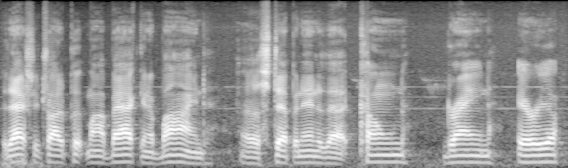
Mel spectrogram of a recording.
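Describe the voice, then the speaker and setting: Low-voiced grumbling man, plainspoken. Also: steady tone, moderate pace, mellow, smooth. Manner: blunt, grumbling, plainspoken with rural slang. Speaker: DIY vlogger. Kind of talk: casual DIY walkthrough vlog. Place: indoor former kennel building with concrete floor.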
